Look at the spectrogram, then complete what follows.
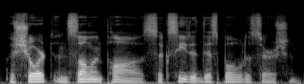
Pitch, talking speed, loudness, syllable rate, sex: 95 Hz, 180 wpm, -18 LUFS, 5.2 syllables/s, male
